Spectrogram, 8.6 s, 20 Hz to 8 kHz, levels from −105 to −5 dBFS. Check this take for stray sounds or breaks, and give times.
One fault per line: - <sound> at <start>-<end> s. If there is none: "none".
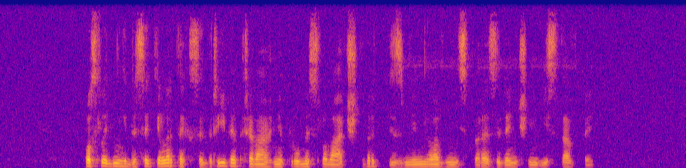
none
